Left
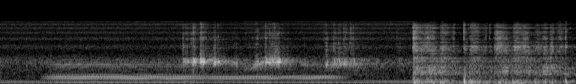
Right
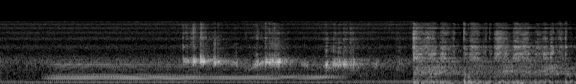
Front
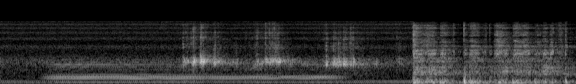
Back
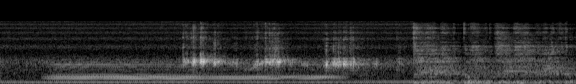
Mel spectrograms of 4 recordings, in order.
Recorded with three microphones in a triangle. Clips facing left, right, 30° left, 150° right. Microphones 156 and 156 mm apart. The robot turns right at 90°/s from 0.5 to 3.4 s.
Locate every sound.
1.8 s chewing: 105° left, 1.5 m; by 4.0 s 110° right, 1.5 m
4.1 s writing: 40° left, 1.3 m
